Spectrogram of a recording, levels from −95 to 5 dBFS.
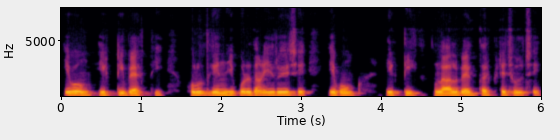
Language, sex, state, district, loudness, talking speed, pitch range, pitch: Bengali, male, West Bengal, Jhargram, -15 LUFS, 150 wpm, 130-140 Hz, 135 Hz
